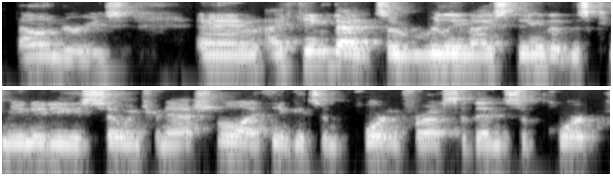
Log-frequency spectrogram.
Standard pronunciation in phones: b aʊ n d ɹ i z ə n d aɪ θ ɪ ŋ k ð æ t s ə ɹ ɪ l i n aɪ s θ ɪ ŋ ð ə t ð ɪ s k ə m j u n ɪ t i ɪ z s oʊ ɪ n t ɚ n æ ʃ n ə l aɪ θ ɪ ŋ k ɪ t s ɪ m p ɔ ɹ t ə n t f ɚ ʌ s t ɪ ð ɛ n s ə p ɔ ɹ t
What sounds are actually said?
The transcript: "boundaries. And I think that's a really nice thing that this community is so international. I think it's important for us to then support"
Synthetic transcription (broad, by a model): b aʊ n d ɹ i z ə n aɪ θ ɪ ŋ k ð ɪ t s ə ɹ ɪ l i n aɪ s θ ɪ ŋ ð ə t ð ɪ s k m j u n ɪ t i ɪ z s oʊ ɪ n t ɚ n æ ʃ n l aɪ θ ɪ ŋ k ɪ t s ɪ m p ɔ ɹ t n t f ɚ ʌ s t ɪ ð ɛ n s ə p ɔ ɹ t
